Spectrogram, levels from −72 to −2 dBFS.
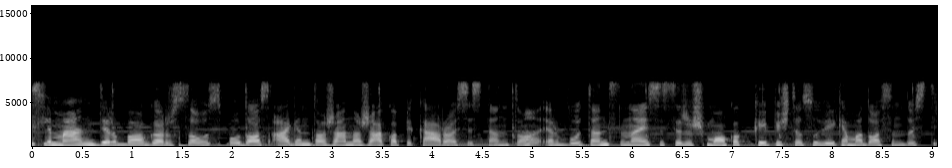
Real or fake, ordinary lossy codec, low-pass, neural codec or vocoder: real; Opus, 64 kbps; 7.2 kHz; none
